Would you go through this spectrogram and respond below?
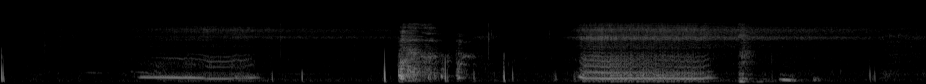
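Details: Zoey snoring in sleep: two drawn-out whistling snores on breathing in, separated by snorts and snuffles; nasal sleep snore.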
